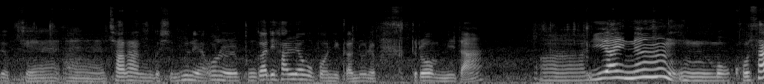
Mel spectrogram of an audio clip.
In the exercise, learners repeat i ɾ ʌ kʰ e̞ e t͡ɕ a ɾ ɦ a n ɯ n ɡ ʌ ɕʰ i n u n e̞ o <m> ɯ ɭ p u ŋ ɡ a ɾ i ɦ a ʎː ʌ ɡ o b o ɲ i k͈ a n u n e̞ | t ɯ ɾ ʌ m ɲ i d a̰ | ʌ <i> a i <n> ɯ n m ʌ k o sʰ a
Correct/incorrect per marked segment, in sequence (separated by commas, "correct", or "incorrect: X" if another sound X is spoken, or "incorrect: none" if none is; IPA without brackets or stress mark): incorrect: n, correct, correct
